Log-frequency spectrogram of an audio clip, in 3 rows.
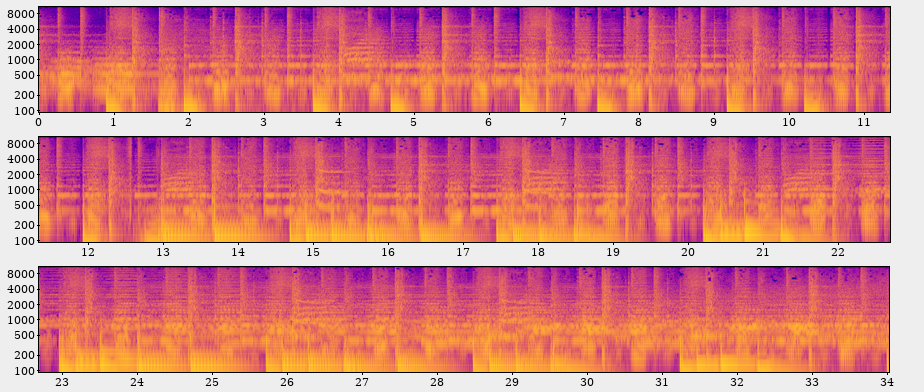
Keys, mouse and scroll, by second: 0.3 click, 3.3 right click, 4.4 click, 4.8 alt+middle click, 5.4 alt+click, 5.9-6.4 scroll up 1, 6.4 alt+click, 9.5-10.3 scroll down 1, 10.9 click, 11.2-11.7 scroll down 1, 12.1 alt+click, 13.8 alt+middle click, 14.1 scroll down 1, 14.6 alt+click, 16.6 alt+middle click, 16.9 alt+click, 17.7 alt+middle click, 18.0 scroll up 1, 18.6 middle click, 20.3-20.9 scroll up 1, 20.9 alt+middle click, 21.6-21.9 scroll down 1, 22.5 click, 23.1 scroll down 1, 24.9 click, 26.0 click, 29.5 scroll up 1, 30.9 click.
